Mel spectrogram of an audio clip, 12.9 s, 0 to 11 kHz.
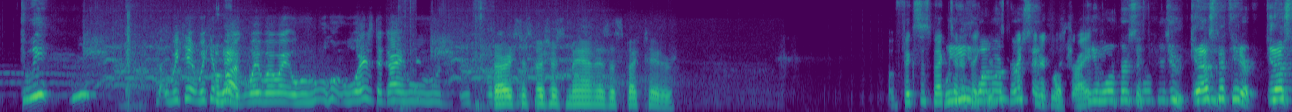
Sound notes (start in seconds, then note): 0.2 Peppino Spaghetti Screams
